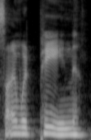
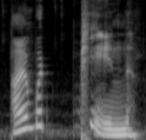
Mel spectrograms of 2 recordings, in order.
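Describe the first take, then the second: First: Said in the usual way. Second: High rising first word, amused; amused high reading. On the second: Pretend. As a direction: say it up high, laughing at the typo. Repeats typo name mockingly.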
